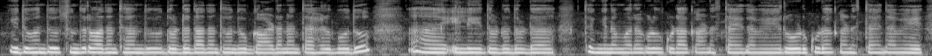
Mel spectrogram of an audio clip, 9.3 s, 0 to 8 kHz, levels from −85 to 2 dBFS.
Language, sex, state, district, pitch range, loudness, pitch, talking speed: Kannada, female, Karnataka, Bijapur, 200-210 Hz, -14 LUFS, 205 Hz, 135 wpm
